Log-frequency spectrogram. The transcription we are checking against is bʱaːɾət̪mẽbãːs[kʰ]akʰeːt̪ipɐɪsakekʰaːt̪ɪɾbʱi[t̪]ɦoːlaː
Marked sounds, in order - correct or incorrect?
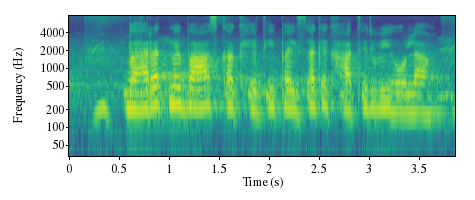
incorrect: k, incorrect: none

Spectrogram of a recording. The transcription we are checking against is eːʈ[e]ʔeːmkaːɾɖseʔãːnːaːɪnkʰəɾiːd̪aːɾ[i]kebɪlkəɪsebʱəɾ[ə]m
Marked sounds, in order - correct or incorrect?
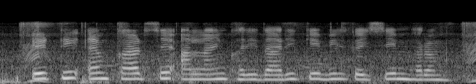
incorrect: i, correct, correct

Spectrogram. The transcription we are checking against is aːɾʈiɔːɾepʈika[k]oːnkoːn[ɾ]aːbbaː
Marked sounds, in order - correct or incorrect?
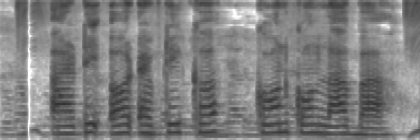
correct, incorrect: l

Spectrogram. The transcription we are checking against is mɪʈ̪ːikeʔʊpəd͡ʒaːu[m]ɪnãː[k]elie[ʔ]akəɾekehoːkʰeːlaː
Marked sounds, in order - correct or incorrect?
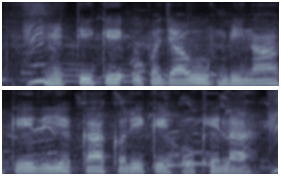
incorrect: b, correct, incorrect: k

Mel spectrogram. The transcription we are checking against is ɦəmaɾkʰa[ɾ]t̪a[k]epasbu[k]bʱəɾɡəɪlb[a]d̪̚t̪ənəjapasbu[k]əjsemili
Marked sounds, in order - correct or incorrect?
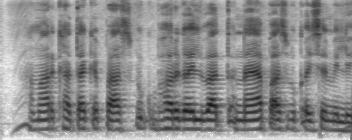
incorrect: none, correct, correct, correct, correct

